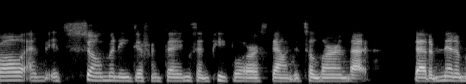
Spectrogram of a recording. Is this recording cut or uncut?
uncut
